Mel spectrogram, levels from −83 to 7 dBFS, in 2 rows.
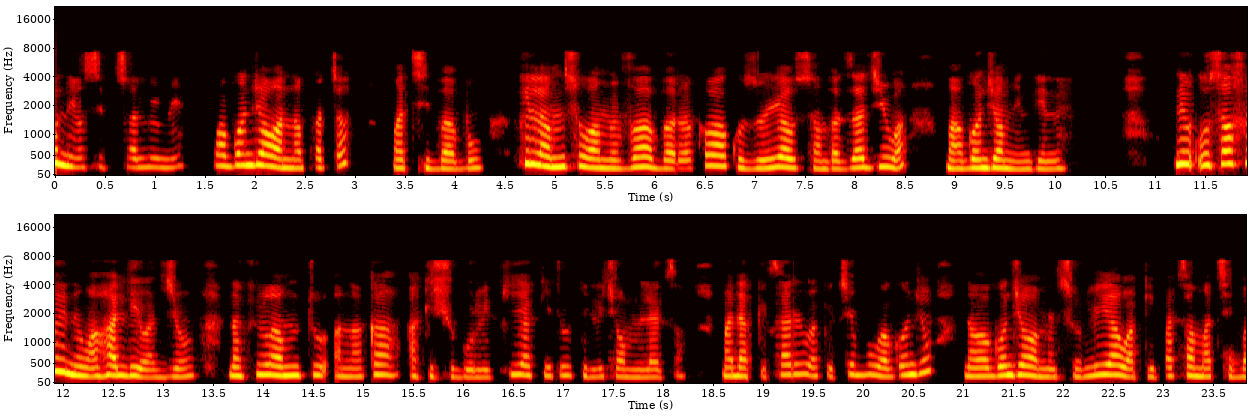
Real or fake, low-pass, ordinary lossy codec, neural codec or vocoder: fake; 7.2 kHz; AAC, 32 kbps; autoencoder, 48 kHz, 32 numbers a frame, DAC-VAE, trained on Japanese speech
